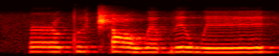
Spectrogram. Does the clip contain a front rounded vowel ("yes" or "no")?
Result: no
